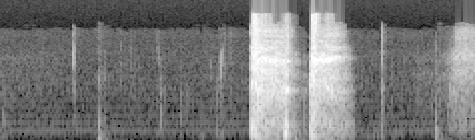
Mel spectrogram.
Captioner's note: coughing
